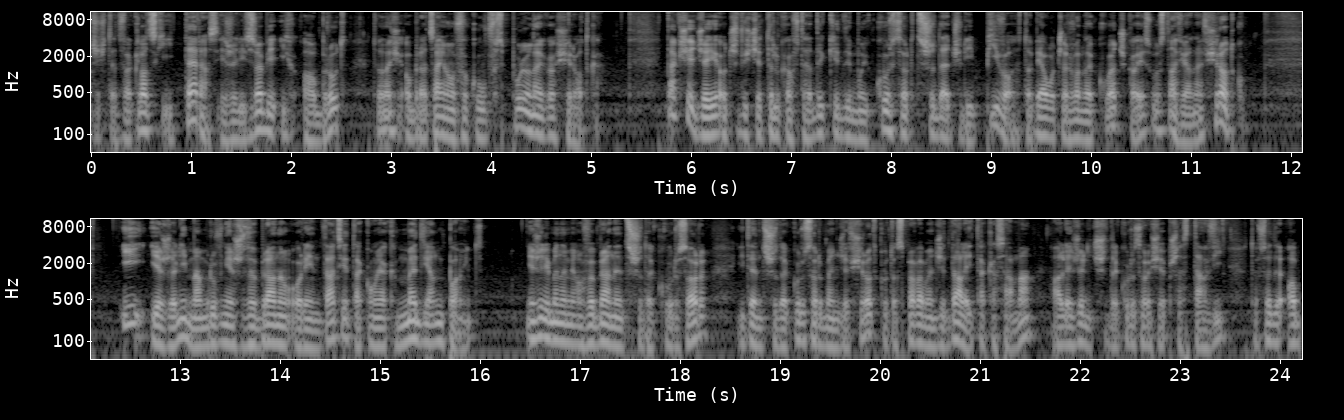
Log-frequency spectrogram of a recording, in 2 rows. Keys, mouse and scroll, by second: 2.3 r, 13.5-15.5 drag, 20.0 r, 22.7-24.2 drag, 23.5 r.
